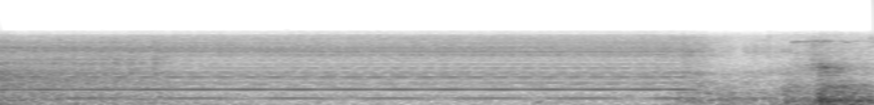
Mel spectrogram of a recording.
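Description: Hydraulic power unit of the pontoon bridge's apron lift running with a steady hum as the aprons are lowered onto the barge. It cuts off about four and a half seconds in, as the aprons settle in place.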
